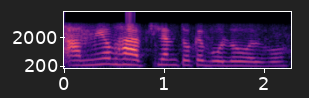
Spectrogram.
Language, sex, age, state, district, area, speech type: Bengali, female, 30-45, West Bengal, Kolkata, urban, conversation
